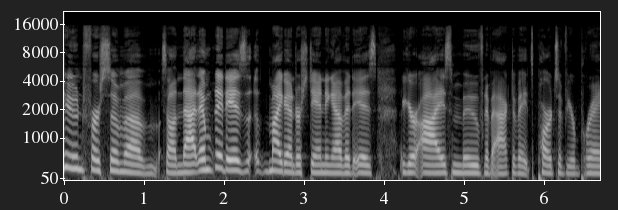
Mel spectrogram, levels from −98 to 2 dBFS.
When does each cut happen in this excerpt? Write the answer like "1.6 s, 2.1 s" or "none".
1.2 s, 1.9 s, 2.7 s, 4.2 s, 5.3 s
